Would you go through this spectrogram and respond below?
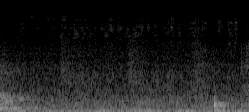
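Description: Chalk or marker writing on a classroom board during a lecture on data transmission units, a faint steady scratching with a sharper tap near the end, set against low room noise.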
